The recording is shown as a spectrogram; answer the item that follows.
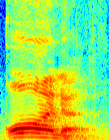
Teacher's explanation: Ingat dia bunyi isti'la ni huruf yang kita naikkan lidah kita. Kalau naik lidah tu semua isti'la.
